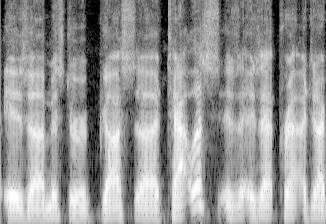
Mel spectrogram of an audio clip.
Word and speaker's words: Tatlas: wonderful guest here is uh Mr Gus uh tatlas is is that did I pronounce that right yes you did all right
